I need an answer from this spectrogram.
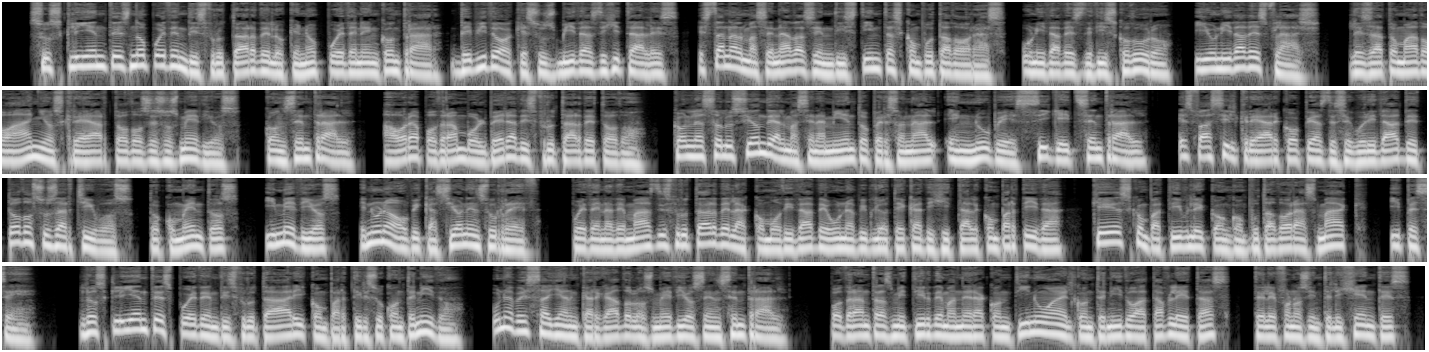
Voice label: spanish latin american neutral training e-learning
